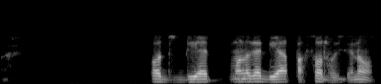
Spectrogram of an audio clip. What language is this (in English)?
Assamese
